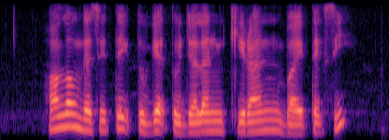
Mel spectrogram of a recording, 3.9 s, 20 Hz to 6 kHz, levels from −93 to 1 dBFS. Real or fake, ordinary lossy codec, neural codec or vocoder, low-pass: real; AAC, 48 kbps; none; 5.4 kHz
